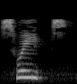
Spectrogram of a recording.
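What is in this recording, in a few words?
"Sweeps", English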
